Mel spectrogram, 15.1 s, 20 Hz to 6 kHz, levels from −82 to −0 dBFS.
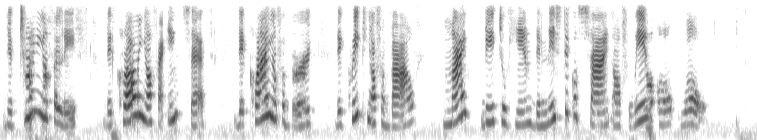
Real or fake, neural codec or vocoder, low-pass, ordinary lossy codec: fake; codec, 44.1 kHz, 3.4 kbps, Pupu-Codec; 5.4 kHz; MP3, 48 kbps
